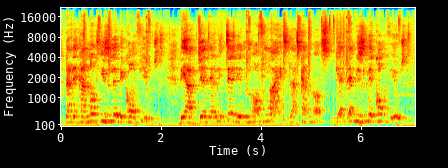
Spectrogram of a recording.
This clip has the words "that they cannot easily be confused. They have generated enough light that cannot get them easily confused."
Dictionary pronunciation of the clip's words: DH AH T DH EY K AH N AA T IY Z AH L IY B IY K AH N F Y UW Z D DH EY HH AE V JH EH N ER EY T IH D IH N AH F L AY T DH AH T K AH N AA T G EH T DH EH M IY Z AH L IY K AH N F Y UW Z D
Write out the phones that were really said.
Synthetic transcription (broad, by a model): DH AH T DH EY K AH N AA T IY Z AH L IY B IY K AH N F Y UW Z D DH EY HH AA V JH EH N ER EY T IH D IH L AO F L AY T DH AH T K AH N AA T G EH T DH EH M IY Z AH L IY K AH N F Y UW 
